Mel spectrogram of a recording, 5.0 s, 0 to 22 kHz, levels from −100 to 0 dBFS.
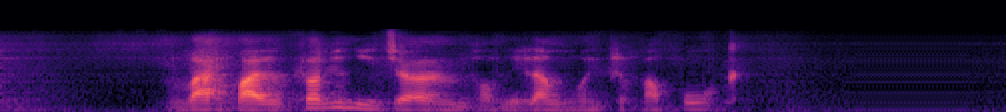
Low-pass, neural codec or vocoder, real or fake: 7.2 kHz; codec, 16 kHz, about 1 kbps, DyCAST, with the encoder's durations; fake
